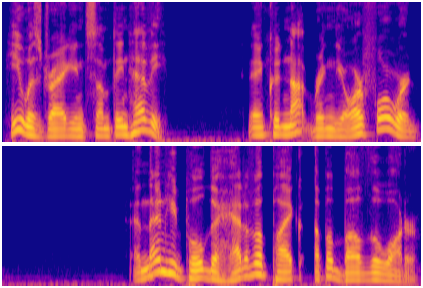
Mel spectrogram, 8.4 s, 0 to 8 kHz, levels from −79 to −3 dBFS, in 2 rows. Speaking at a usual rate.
Yes: average, 180 wpm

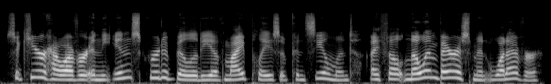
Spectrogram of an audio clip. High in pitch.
Yes: high, 240 Hz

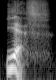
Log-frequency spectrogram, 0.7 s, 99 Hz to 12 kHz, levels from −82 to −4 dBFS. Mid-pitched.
No: high, 195 Hz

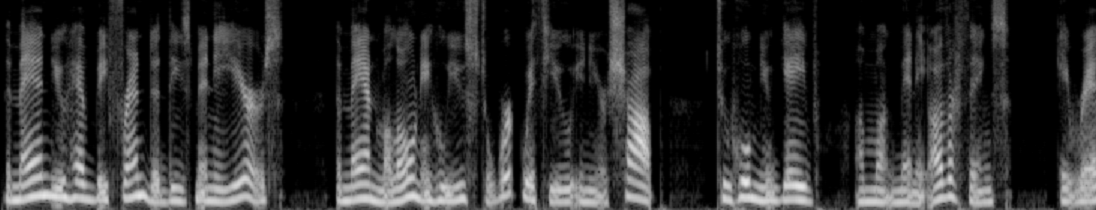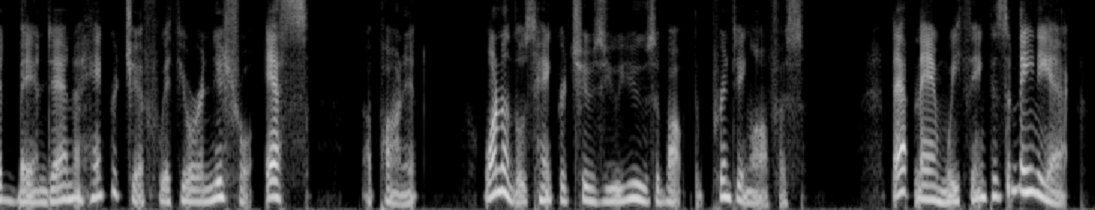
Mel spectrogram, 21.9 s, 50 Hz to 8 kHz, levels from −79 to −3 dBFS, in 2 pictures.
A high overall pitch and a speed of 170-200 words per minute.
No: high, 200 Hz; average, 145 wpm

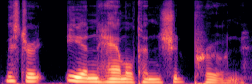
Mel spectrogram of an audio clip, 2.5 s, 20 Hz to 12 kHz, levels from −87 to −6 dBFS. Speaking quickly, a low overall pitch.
No: slow, 120 wpm; low, 120 Hz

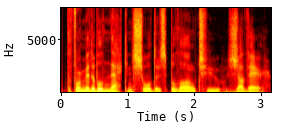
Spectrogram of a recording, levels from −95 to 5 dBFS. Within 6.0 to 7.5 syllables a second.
No: 5.4 syllables/s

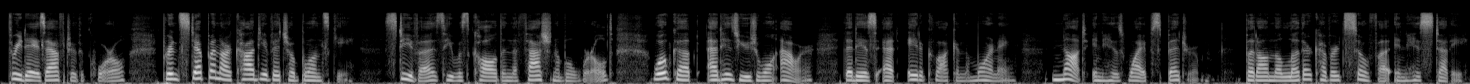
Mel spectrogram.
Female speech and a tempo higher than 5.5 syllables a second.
Yes: female; 5.7 syllables/s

